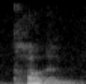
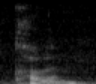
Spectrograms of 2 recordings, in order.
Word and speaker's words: column: So you should have noticed that we've got the MN spelling again. So what you should have done is you should have said the sounds to build the syllables into that section. So we have column, k, a, ka, l, a, lum, column. lum, column, with that MN spelling of the sound.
